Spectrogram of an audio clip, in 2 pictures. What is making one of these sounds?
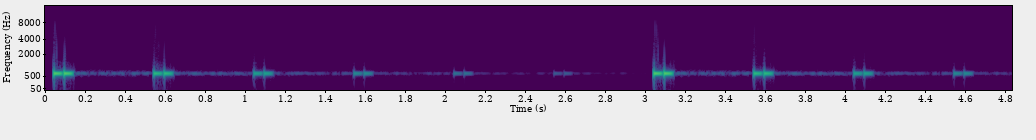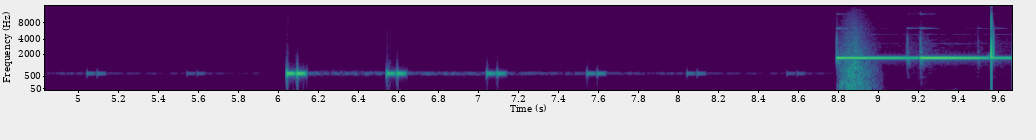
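A game menu gives soft, repeated electronic beeps.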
